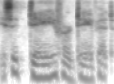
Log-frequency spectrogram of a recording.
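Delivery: very kind, careful, soft, quiet voice. Acting out the calm people who always ask which name you use, imitating a kind, quiet voice. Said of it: "very kindly in a quiet voice".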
